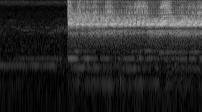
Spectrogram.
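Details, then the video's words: Giant cicada caught in a field, its very loud call switching on abruptly after half a second of quiet, then a steady, intense, high-pitched buzz held without a break. "catch giant cicadas with very loud sounds"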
